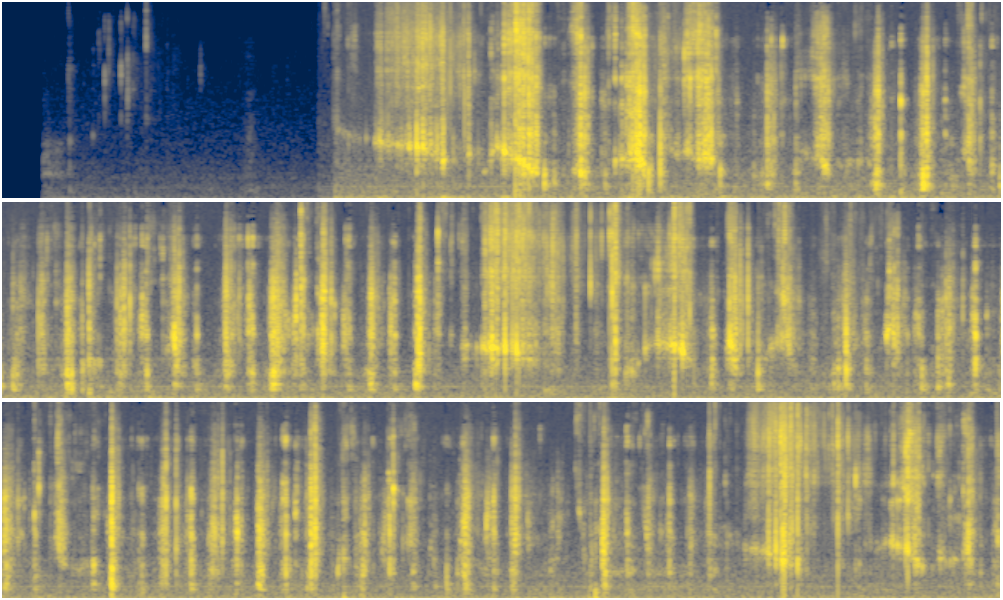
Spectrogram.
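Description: Near silence, then from about three seconds in, close-miked crunching bites and chewing of mantis shrimp, with the loudest crunches at the first bites, again about halfway through and near the end.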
